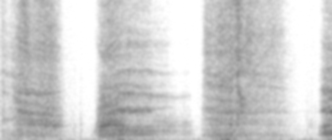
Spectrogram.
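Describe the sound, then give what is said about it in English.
Heavy breaths drawn deeply in and pushed out several times in a steady rhythm, each carrying a faint whistling wheeze from lung tissue damaged by an earlier pneumonia, with no talking. “You see how you heard a wheeze in me?”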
